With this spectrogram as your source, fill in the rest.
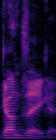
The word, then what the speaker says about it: Gonzaga: Gonzaga.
